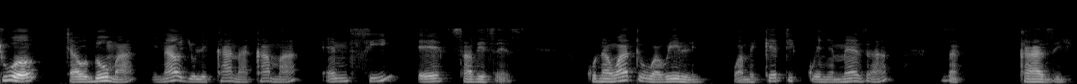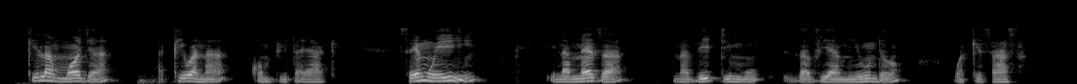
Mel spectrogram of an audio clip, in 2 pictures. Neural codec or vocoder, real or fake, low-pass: none; real; 5.4 kHz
